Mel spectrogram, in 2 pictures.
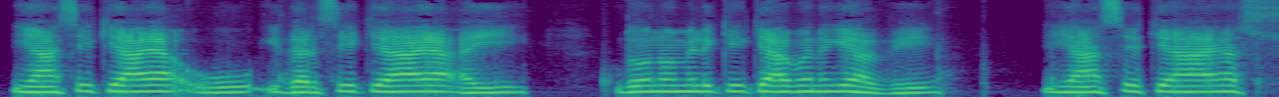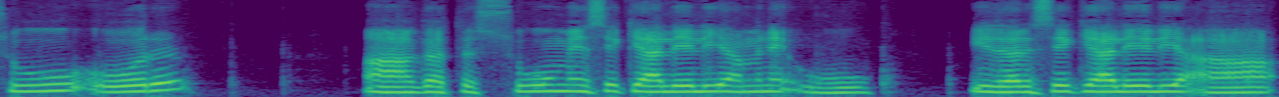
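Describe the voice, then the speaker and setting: Slow teacher drilling grammar questions. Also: female voice, mid-range voice, steady tone, no room sound. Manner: slow, drilling questions and answering them herself. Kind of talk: classroom grammar lesson.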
